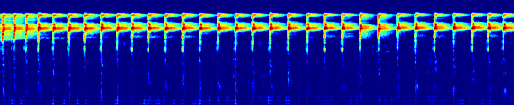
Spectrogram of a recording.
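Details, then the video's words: Lovebird giving a fast, even series of sharp, high chattering notes, about two per second in a steady rattling run with no pauses. "Suara Burung Lovebird"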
